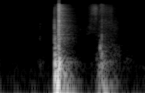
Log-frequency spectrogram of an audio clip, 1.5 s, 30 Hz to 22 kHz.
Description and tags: Book Drop - 4
Dropping a book
slam, closing, magazine, paper, close, drop, library, impact, bang, crash, newspaper, reading, thud, book, read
